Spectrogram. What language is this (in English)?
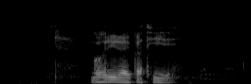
Nepali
